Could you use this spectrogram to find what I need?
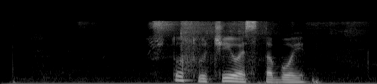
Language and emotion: Russian, neutral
